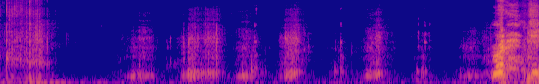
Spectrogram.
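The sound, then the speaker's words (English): Crunchy chewing of a sweet, sugar-cookie-like treat: a quick series of sharp, crackly bites and crunches in an uneven rhythm, ending in a louder burst. “Let me have a chew on this and we'll see what happens.”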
